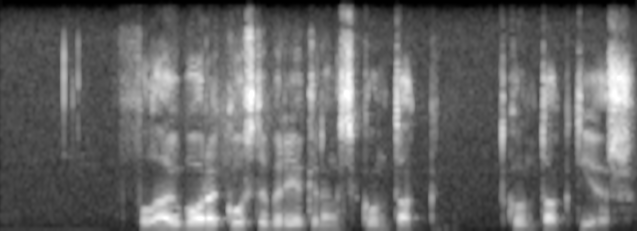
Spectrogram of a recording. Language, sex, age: Afrikaans, male, 19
